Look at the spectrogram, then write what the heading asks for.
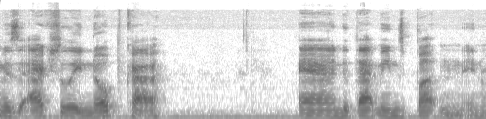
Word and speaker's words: Knopka: Nopka. People say Kanopka a lot, but it's Nopka.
